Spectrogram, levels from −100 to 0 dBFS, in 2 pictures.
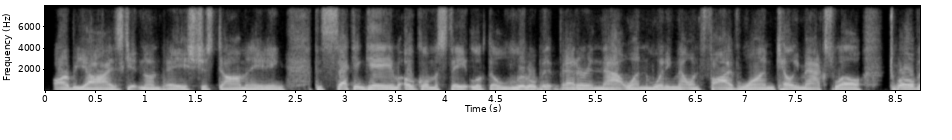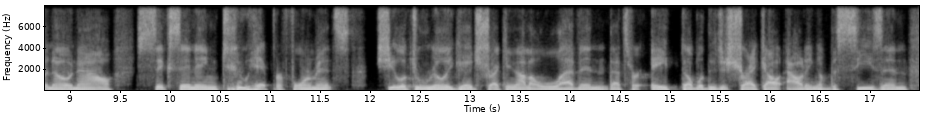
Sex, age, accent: male, 20-39, American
